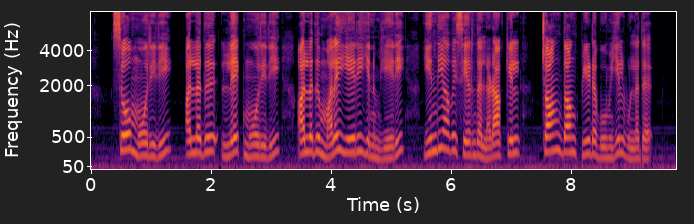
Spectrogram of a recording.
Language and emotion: Tamil, neutral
